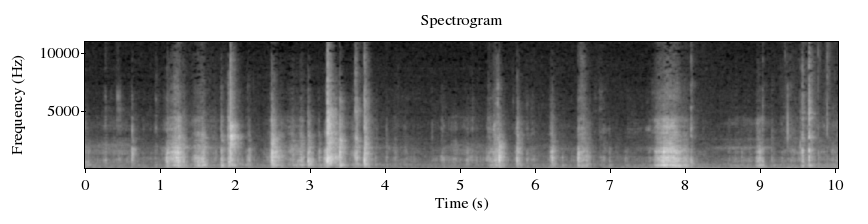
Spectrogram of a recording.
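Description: Wooden skewer pushed and twisted through holes in a thin plastic drink bottle: irregular scraping and crinkling of the plastic in short bursts.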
